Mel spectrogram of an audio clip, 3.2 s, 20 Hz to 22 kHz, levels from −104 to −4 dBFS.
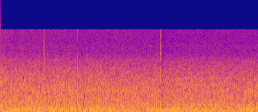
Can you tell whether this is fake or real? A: fake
